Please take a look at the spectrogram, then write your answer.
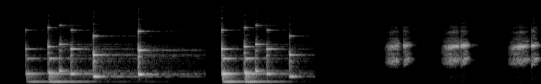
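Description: Loud frog croaks: two quick clusters of ringing, overlapping calls, then three short raspy croaks spaced evenly apart, with no talking.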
